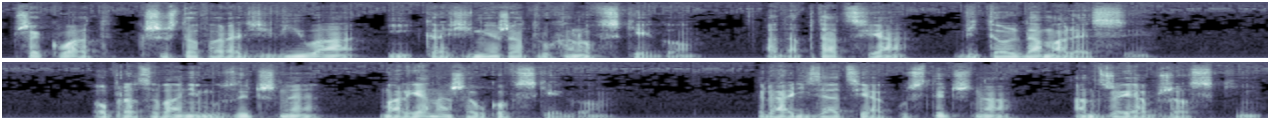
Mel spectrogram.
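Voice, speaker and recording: Very deep-voiced male radio announcer. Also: expressive, normal speed. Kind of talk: formal scripted credits reading.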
